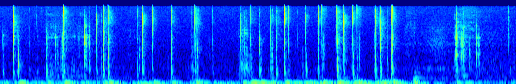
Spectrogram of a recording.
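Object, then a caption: Plastic computer keyboard with round keycaps. Long painted nails and fingertips tap rapidly on a pastel plastic typewriter-style computer keyboard with round retro keycaps and hollow keys. The result is a quick stream of short, bright, hollow clicks and clacks that stop almost instantly, over a steady low hum.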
